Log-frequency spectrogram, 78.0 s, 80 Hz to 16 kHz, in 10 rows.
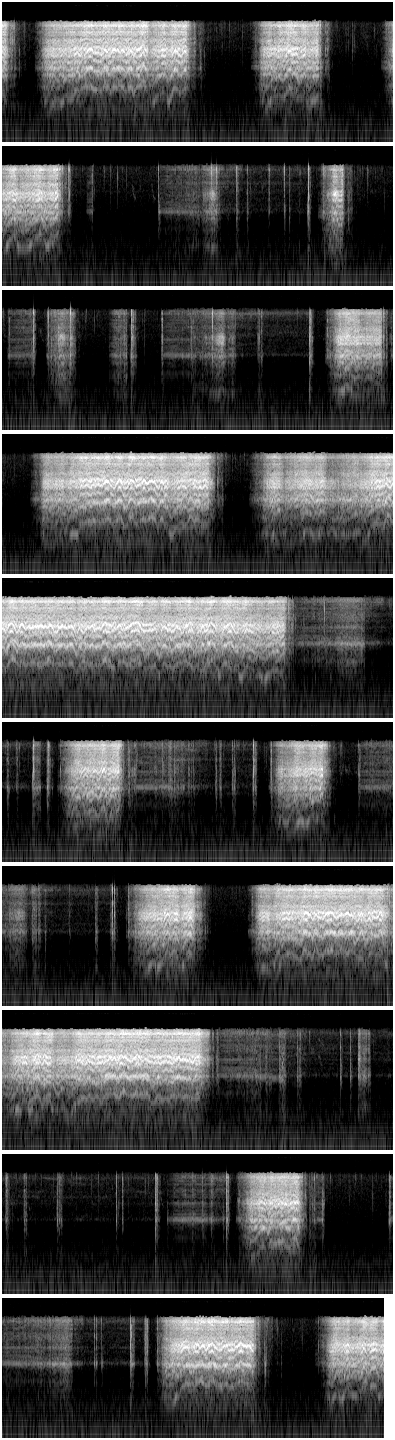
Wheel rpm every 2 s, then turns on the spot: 90, 110, 60, 30, 40, 0, 0, 10, 10, 0, 10, 40, 120, 100, 60, 130, 160, 140, 50, 0, 70, 10, 50, 0, 40, 40, 140, 110, 150, 50, 0, 0, 0, 40, 30, 0, 40, 90, 70.
36-38 40-42 58-60 68-70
